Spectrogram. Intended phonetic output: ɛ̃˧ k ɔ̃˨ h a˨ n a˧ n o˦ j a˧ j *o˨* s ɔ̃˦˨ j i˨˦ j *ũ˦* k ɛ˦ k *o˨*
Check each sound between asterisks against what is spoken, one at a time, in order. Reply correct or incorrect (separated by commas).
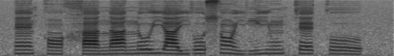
incorrect, correct, incorrect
